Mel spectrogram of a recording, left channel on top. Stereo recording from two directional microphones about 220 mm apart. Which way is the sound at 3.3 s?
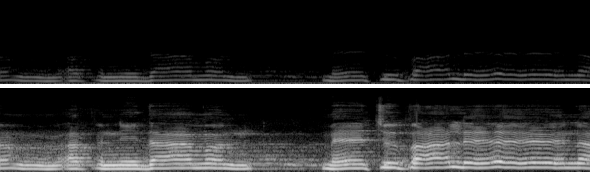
15° right (ahead or behind).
